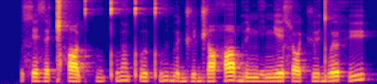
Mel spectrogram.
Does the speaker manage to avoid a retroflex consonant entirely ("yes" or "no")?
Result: yes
